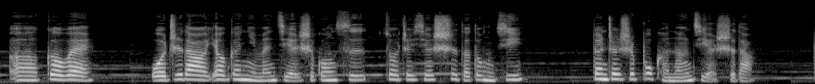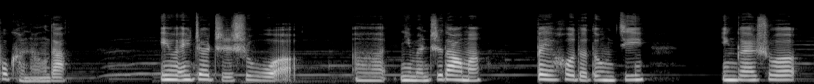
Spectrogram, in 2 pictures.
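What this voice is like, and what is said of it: Hesitant, quiet speaking voice. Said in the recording (Chinese): “有点犹豫的小声说”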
